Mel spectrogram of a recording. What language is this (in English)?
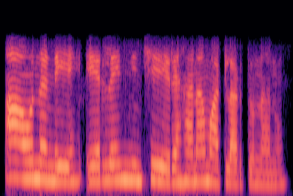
Telugu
